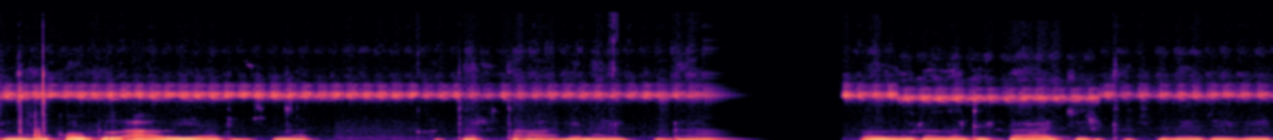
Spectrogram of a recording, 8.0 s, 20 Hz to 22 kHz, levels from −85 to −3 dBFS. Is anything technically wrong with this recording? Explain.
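Yes, there are three faults, all in the second half.

From 4.11 to 4.39 s the speech turns choppy and robotic: repeated packet loss left four gaps, up to 60 ms each, patched by repeating sound.

From 4.39 to 5.27 s the sound smears into a fading buzz, then about 0.55 s of silence follows; this is likely a long network dropout.

From 5.60 to 6.86 s the speech slows by 6.4% and drops about 114 cents, likely a drift correction step.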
